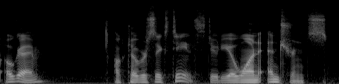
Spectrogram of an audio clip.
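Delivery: ordinary talk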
